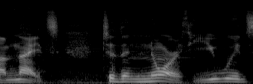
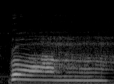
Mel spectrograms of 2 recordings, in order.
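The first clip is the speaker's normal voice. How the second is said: soldiers' roar; 9 semitones higher than usual. Acted. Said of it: "and they".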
